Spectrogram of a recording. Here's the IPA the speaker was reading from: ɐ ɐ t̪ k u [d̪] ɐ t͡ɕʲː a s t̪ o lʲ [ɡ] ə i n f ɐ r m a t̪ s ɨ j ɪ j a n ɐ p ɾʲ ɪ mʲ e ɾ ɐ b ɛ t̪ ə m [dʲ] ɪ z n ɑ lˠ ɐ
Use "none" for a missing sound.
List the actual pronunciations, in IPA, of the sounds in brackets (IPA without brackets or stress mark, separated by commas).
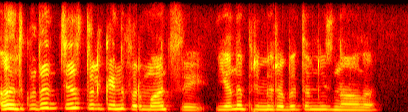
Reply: d̪, k, nʲ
